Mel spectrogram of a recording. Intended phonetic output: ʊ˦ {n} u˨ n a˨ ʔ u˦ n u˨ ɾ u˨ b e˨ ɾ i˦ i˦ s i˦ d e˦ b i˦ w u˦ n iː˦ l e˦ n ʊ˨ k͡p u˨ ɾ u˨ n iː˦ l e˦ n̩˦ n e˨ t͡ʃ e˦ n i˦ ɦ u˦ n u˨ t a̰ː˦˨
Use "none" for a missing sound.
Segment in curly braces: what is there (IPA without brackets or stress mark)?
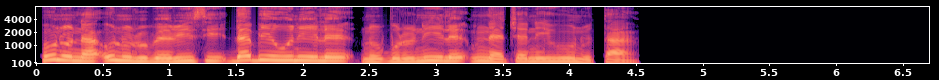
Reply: n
